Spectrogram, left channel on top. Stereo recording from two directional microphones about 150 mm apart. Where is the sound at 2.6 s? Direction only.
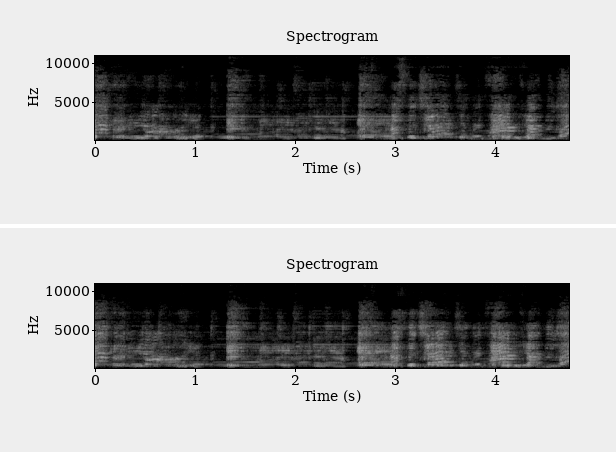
20° right (ahead or behind).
